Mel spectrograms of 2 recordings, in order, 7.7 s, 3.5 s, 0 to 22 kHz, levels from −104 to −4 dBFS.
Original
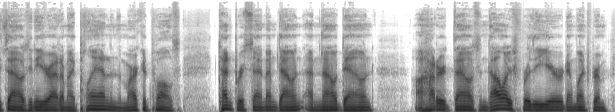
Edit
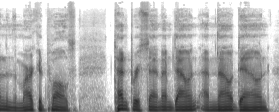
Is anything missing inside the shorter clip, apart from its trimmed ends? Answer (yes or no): no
